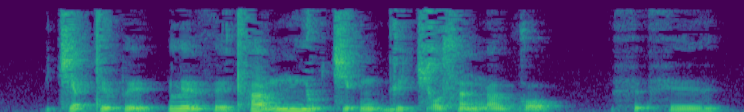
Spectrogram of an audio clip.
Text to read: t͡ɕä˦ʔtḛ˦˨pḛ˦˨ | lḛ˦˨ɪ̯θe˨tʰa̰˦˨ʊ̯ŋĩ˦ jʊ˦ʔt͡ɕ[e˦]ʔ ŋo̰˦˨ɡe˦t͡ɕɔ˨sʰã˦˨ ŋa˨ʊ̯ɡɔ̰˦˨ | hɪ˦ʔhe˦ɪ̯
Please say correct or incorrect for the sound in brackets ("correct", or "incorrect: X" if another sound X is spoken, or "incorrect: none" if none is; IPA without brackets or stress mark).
incorrect: ɛ˦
